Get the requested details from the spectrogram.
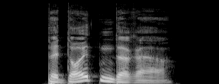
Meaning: inflection of bedeutend: 1. strong/mixed nominative masculine singular comparative degree 2. strong genitive/dative feminine singular comparative degree 3. strong genitive plural comparative degree
- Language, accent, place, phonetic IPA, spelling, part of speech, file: German, Germany, Berlin, [bəˈdɔɪ̯tn̩dəʁɐ], bedeutenderer, adjective, De-bedeutenderer.ogg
